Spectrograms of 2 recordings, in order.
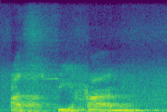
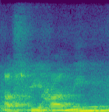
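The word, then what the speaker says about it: الأصفهاني: Imam Husein bin Ahmad Al ashfihani boleh disebut aspihani boleh asfahani boleh tapi yang jumhur ulama mayoritas nyebutnya Al Ashfi paknya di kasro tapi ada beberapa ulama yang menyebut al-asfahan sama aja jadi memang kalau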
